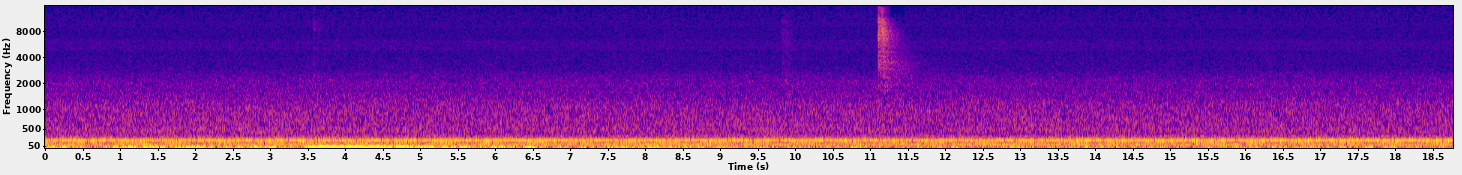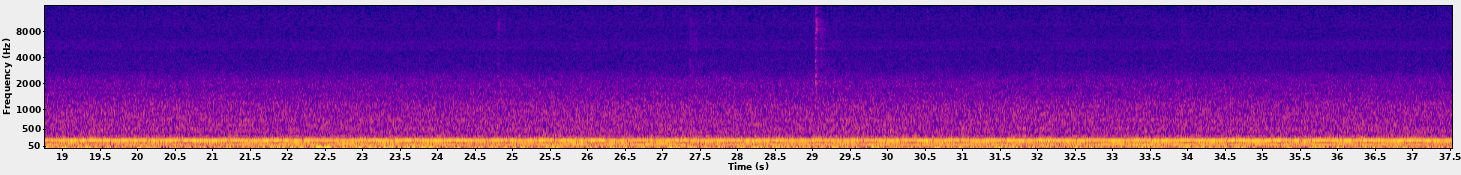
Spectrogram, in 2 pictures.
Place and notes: Getty Center Dr, Los Angeles, CA, USA - Ambient
Ambient capture of Getty Parking lot, level 6. HVAC drones and light car noise.
Recorded with DPA 4060 in boundary layer AB configuration into Nagra Seven.
22 December 2017, ~15:00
